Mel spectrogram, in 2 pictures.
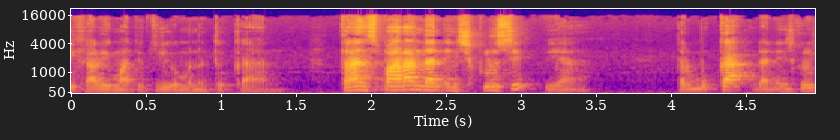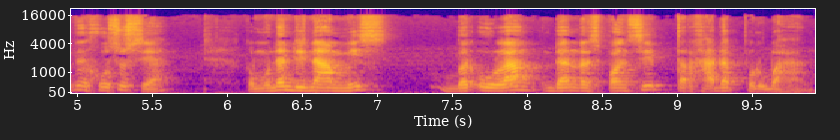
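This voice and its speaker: A man giving a classroom lecture, animated and acting out sample messages with wide swings in pitch.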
